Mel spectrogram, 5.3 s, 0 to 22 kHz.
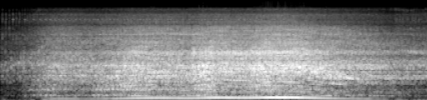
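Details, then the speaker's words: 2009 Hyundai i20 petrol engine after replacing a faulty water pump that caused engine noise: rises smoothly through a light rev and settles, even and much quieter, only a faint normal injector tick remaining. "okay guys so there's a new water pump fitted the engine so much quiet now it's unbelievable"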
